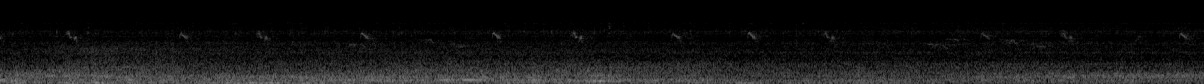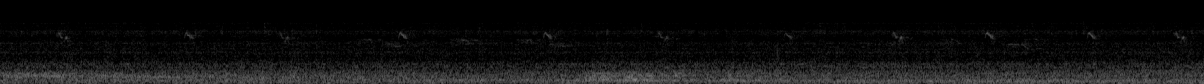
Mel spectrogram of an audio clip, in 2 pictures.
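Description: A bird repeating one short, high, falling chirp over and over, a little more than once a second. Under it runs a steady low outdoor rumble.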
